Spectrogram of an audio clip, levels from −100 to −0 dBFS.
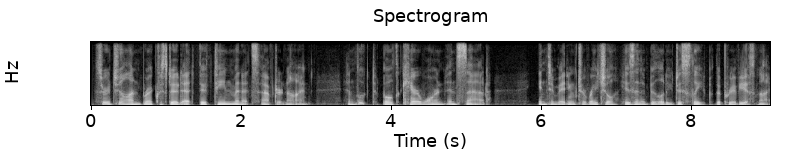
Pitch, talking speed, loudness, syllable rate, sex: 115 Hz, 160 wpm, -18 LUFS, 5.4 syllables/s, male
